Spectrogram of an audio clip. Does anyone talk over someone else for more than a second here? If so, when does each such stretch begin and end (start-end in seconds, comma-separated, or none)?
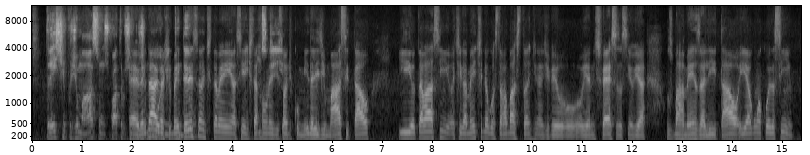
1.9-3.2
